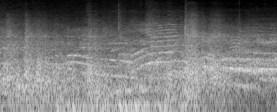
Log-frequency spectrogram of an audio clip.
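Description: A body slams onto a wrestling ring mat with a heavy thud.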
